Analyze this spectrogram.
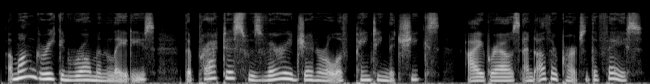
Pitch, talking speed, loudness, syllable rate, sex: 215 Hz, 195 wpm, -18 LUFS, 5.5 syllables/s, female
